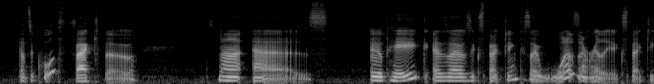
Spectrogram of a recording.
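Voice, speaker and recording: A woman speaks at a moderate pace. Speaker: artist. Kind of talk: art tutorial commentary.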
